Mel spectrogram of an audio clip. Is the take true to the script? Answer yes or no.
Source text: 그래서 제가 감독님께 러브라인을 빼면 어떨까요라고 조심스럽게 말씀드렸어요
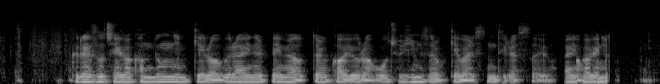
no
